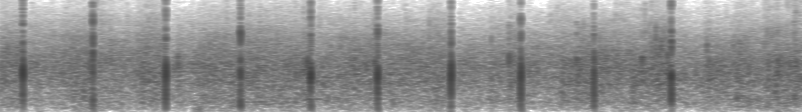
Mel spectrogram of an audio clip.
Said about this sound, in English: Can we just take a moment and recognize graduates and say good job with our applause? Come on.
